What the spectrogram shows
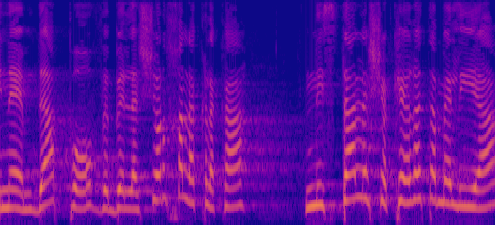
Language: Hebrew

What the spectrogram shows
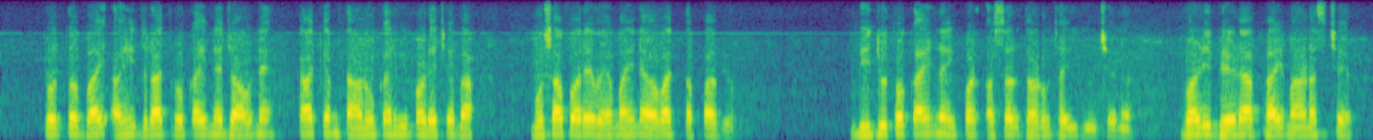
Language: Gujarati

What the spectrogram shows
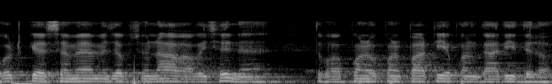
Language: Maithili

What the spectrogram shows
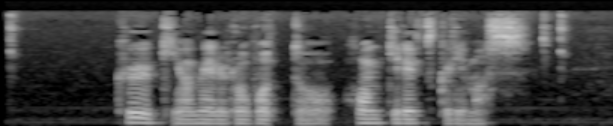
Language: Japanese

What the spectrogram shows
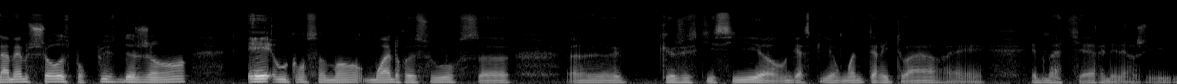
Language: French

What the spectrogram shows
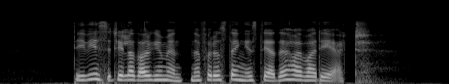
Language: Norwegian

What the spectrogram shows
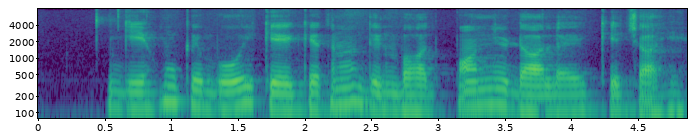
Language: Maithili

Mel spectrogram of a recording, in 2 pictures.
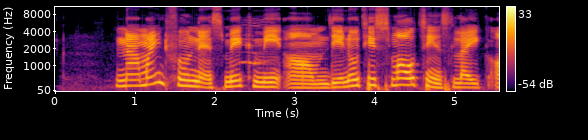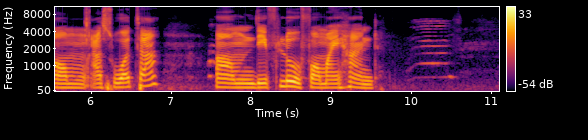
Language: Nigerian Pidgin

